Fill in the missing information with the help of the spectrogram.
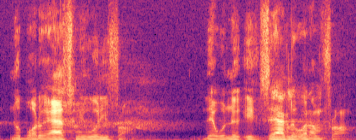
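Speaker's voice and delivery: usual speaking voice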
